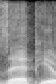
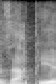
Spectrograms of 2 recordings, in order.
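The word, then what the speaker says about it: Zapier: there's also a thing called zapia or zapia depending on how you say it and that allows you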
